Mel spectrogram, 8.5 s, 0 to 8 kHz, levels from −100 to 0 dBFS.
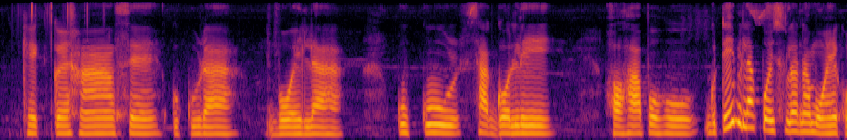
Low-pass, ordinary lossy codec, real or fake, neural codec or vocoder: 7.2 kHz; none; real; none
